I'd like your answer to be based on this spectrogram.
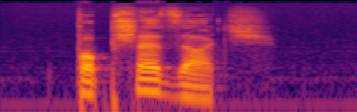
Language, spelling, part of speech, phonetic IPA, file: Polish, poprzedzać, verb, [pɔˈpʃɛd͡zat͡ɕ], Pl-poprzedzać.ogg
